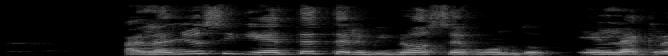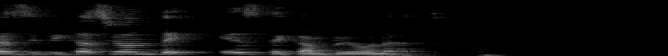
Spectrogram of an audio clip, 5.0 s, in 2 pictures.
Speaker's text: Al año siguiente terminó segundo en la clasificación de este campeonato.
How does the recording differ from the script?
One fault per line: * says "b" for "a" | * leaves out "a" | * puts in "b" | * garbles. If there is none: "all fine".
all fine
